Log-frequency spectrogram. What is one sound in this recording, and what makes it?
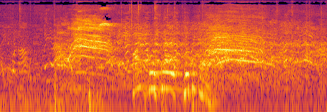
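A crowd of young men cheers and shouts outdoors.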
